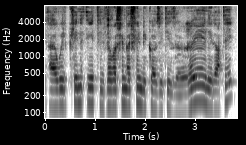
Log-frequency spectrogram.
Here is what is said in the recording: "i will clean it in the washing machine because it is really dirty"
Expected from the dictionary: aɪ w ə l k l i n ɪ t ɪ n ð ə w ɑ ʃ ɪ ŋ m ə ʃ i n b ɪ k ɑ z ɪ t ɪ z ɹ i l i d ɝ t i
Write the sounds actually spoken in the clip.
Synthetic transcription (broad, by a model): aɪ w ə l k l i n ɪ t ɪ n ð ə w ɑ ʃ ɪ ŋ m ə ʃ i n b ɪ k ɑ z ɪ t ɪ z ɹ i l i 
